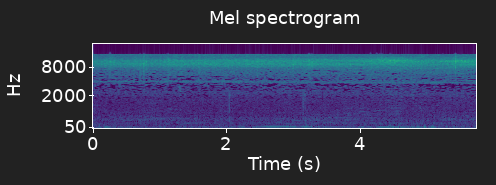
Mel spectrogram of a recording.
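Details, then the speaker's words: Running CRT tube TV with a steady high-pitched hiss and crackle over low hum: high voltage leaking from the flyback anode cap, sparks visible in the dark; fix is repairing the anode cap area. "Nah kalau kalian bisa dengar di bagian couple begini diet ini terdengar suara percikkan dan desisan ya Hai jadi itu adalah tegangan tinggi yang bocor Hai yang keluar dari Kompleks baiknya"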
